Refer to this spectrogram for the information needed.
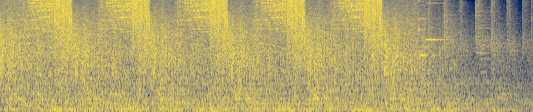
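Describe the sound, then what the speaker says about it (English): Fire gems exploding in the Final Fantasy X HD video game, a dense sustained roar of blasts pulsing in roughly second-long bursts, loud throughout and fading slightly at the end. "Let's just chuck some fire gems. That should do some substantial damage to the guy."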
